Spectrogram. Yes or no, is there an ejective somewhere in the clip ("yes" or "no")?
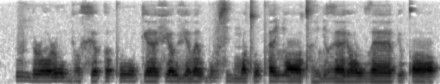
yes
